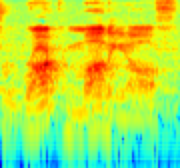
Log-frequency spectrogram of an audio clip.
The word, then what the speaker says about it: Rachmaninoff: By the way, Rachmaninov is pronounced Rachmaninoff.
